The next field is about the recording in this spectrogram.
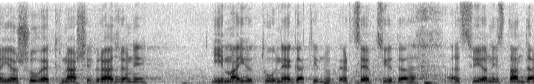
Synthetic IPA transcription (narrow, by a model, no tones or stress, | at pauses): jo̞ʃuʋeknaʃiɡɾad͡ʑani | imajut̪uːne̞ɡat̪iʋnupe̞ɾt̪se̞p̚t̪sijud̪asʋio̞nist̪and̪a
